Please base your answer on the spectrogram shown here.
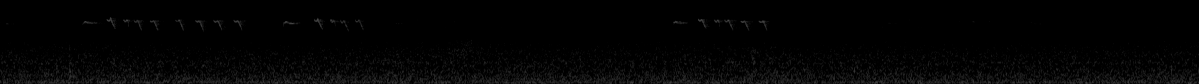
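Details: Male Blue-throated Goldentail singing in Guatemala's foothills, giving runs of rapid, very high, sharp squeaky notes in three clusters, then a faint fourth phrase, against constant broadband hiss.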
